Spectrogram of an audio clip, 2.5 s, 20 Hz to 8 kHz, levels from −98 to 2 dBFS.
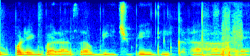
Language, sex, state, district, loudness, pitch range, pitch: Hindi, female, Assam, Kamrup Metropolitan, -22 LUFS, 220-230 Hz, 225 Hz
